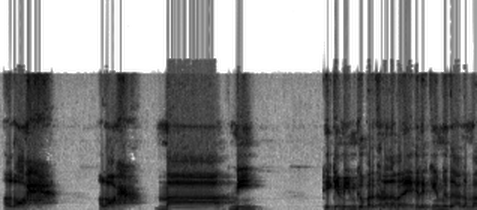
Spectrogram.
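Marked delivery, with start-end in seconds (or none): 1.4-3.5 रहमानी very slow, with a light thin हा; slow Quranic recitation. Shown as a demonstration. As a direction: recite रहमानी slowly, keeping the हा fine. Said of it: "ये हा बरीक पढ़ेंगे". (रहमानी धीरे, बारीक हा के साथ)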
